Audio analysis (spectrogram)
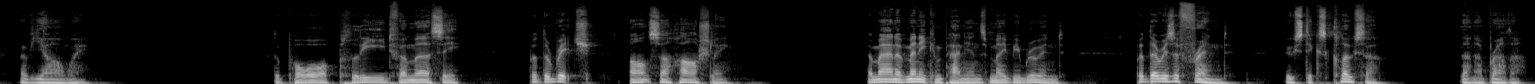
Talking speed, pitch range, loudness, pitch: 120 wpm, 75-105 Hz, -22 LUFS, 85 Hz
